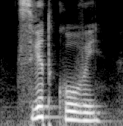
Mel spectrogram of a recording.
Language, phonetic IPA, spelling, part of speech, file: Ukrainian, [sʲʋʲɐtˈkɔʋei̯], святковий, adjective, Uk-святковий.ogg
- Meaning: 1. holiday (attributive) 2. festive, festal (having the atmosphere, decoration, or attitude of a festival, holiday, or celebration)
